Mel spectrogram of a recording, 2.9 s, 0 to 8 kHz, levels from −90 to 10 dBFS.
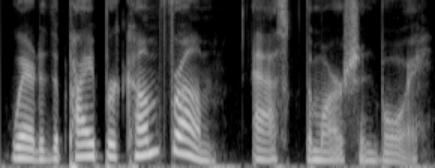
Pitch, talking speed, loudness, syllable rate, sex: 185 Hz, 205 wpm, -17 LUFS, 5.7 syllables/s, female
